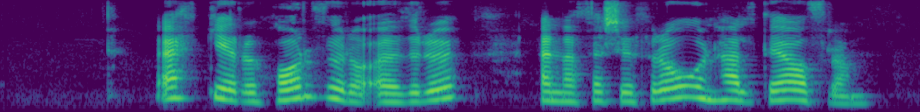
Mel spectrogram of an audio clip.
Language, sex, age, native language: Icelandic, female, 50-59, Icelandic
